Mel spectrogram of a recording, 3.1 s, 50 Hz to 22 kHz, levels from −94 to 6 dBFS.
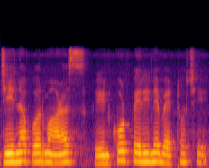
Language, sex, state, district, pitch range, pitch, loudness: Gujarati, female, Gujarat, Valsad, 155-170 Hz, 165 Hz, -15 LUFS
